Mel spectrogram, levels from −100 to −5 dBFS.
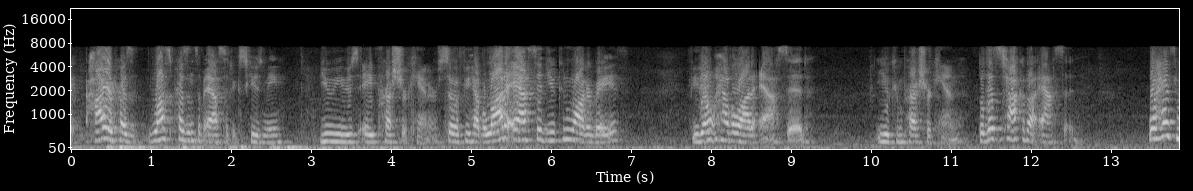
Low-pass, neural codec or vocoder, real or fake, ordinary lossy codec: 7.2 kHz; none; real; AAC, 32 kbps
